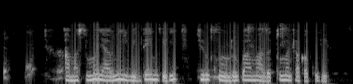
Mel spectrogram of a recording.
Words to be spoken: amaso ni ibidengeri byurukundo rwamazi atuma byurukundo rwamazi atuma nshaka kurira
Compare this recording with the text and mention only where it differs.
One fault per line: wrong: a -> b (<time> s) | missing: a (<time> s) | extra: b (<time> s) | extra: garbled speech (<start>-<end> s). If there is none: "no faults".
extra: yawe (1.0 s)
missing: byurukundo rwamazi atuma (2.9 s)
